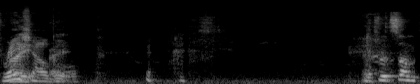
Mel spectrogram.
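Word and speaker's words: Ra's al Ghul: It's not Razal Ghoul. What? Yeah, it's Ray Ghoul.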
